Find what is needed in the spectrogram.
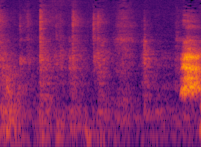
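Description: A pet dog whimpering faintly, with a few small clicks.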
